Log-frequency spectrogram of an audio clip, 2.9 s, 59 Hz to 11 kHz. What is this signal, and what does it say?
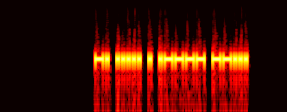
Morse code, heard as a keyed tone, about 44 wpm, 700 Hz. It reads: N5E17
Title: Code Groups - 5 Letter:Numbers - 45wpm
